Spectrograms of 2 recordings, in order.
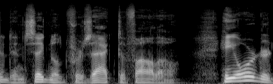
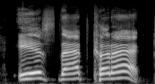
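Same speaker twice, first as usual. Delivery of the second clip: very high, pressing, rising pitch; 7 dB louder than usual. [name] presses Zach for an answer, his voice getting higher. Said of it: "[name]'s voice was getting higher".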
